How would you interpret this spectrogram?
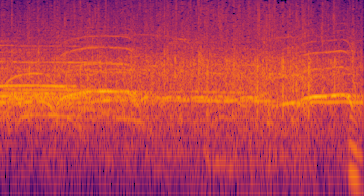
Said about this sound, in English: Kelly won the applause contest there.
